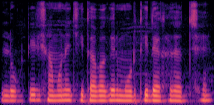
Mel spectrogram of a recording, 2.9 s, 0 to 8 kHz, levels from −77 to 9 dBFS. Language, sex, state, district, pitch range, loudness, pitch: Bengali, male, West Bengal, Cooch Behar, 135-145 Hz, -18 LUFS, 140 Hz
